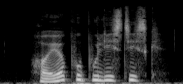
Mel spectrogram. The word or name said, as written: højrepopulistisk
